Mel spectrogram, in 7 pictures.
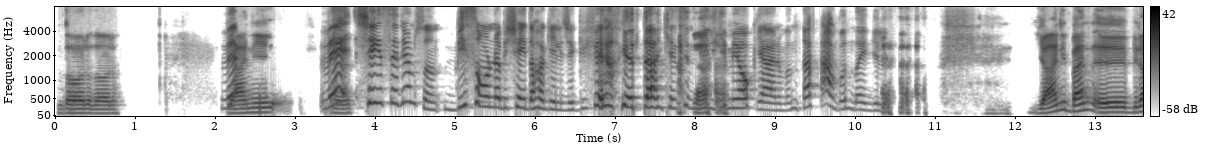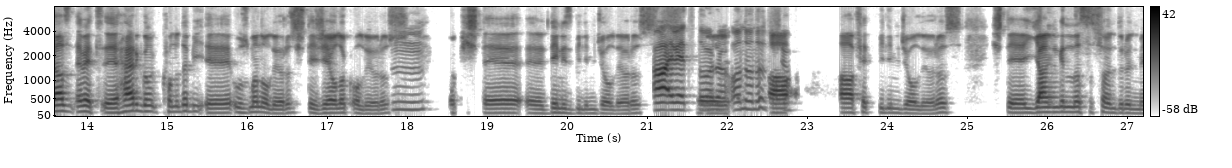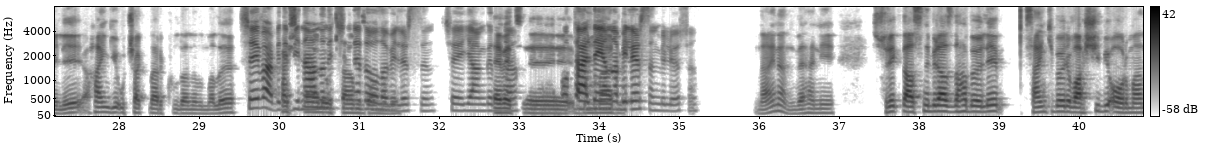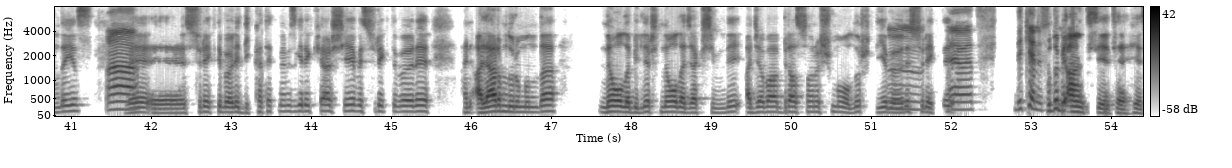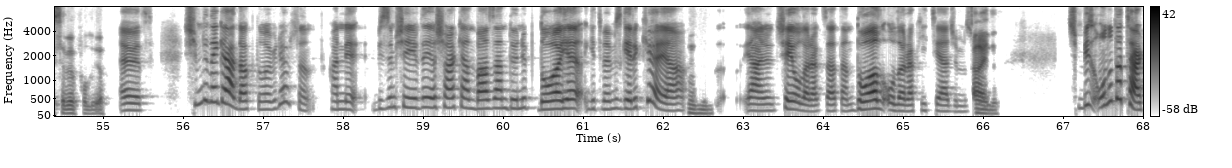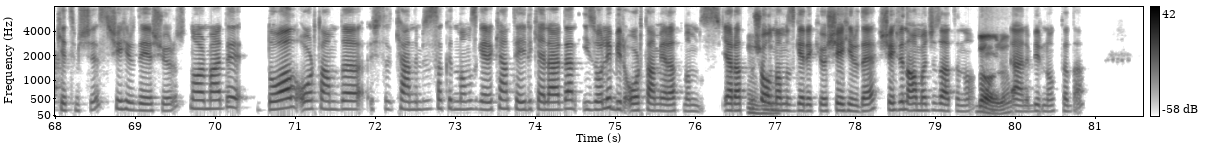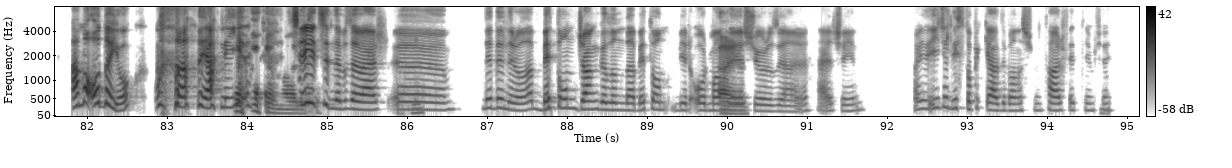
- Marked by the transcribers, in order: other background noise; laughing while speaking: "felaketten"; chuckle; laughing while speaking: "bunla"; laugh; laugh; chuckle; in English: "jungle'ında"
- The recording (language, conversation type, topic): Turkish, unstructured, Dünyadaki güncel haberleri takip etmek neden önemlidir?
- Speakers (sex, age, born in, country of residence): female, 40-44, Turkey, Austria; other, 25-29, Turkey, Germany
